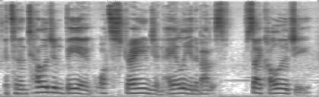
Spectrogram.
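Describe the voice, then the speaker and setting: A woman's voice: fairly low pitch, steady tone, moderate pace, mellow, faint music behind. A young woman streaming a solo tabletop game, reading prompt lists aloud and musing at length with many fillers.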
